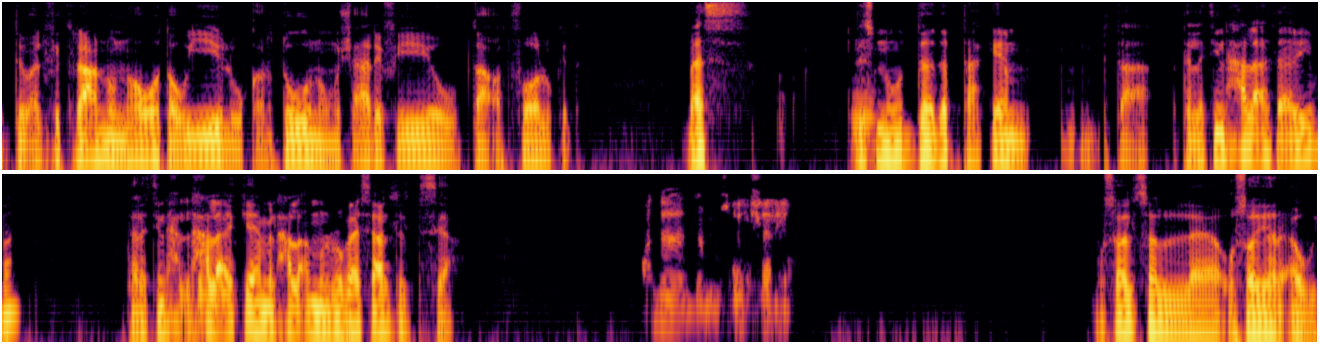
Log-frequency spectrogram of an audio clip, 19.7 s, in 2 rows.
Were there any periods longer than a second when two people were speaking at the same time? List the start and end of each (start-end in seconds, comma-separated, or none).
none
